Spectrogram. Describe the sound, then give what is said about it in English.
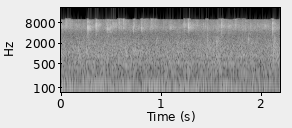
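Heavy rain pours down on a surface in a constant, dense hiss of countless drops, loud and unbroken from start to finish with no voices. “Oh my God, that does not sound light. Does it sound light? Well, I know thunder and lightning and great big drops up north and back east, but here, this is heavy rain.”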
